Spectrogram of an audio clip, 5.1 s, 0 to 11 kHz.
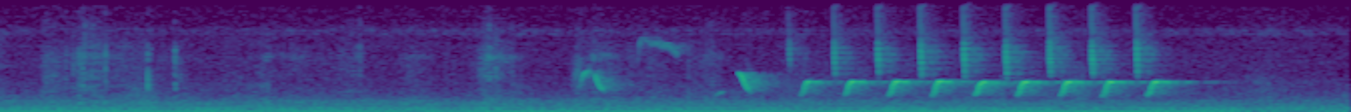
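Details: Common nightingale singing about 23:30 on 4 May 2016 at Gatwick Airport's North West Zone along the River Mole: a couple of rising slurred whistles, then a rapid rattle of about nine identical notes, over a steady low rumble of distant traffic.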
